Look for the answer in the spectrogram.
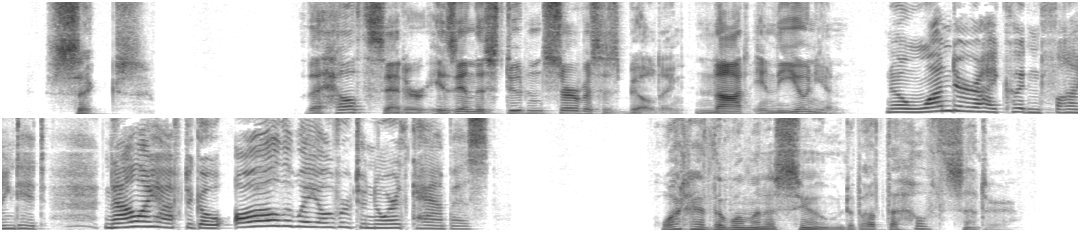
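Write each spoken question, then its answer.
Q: What had the woman assumed about the health center?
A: That it was in the union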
